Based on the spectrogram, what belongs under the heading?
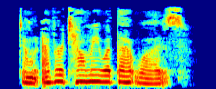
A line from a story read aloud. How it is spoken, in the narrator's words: Aelin murmured to him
